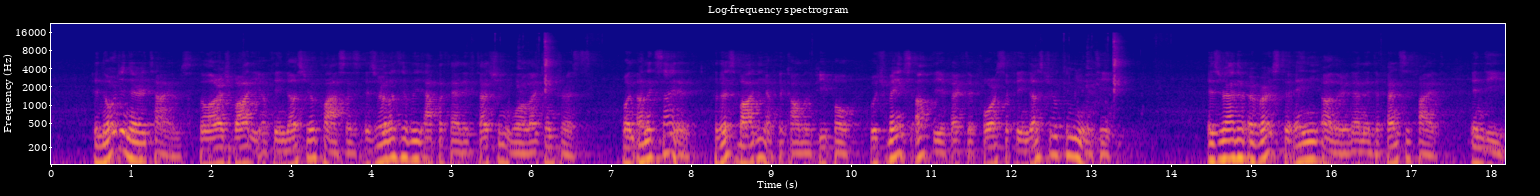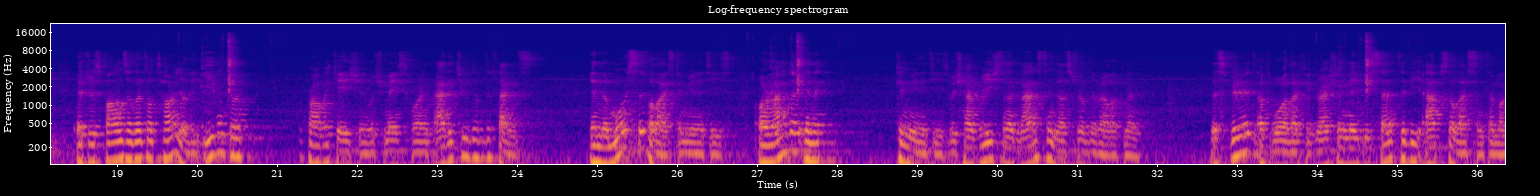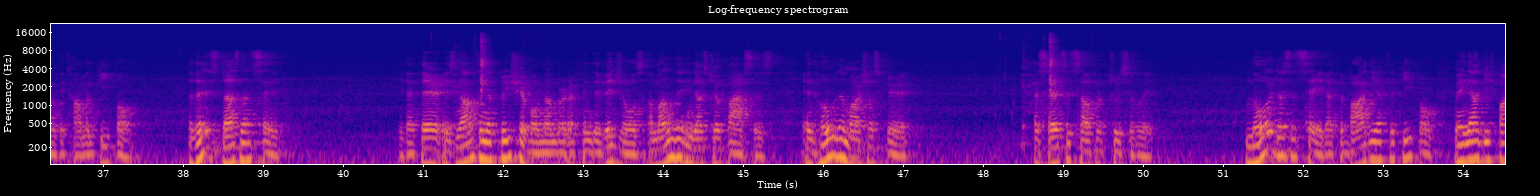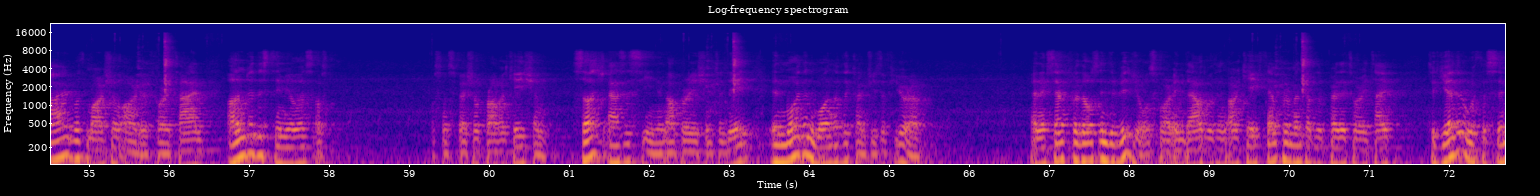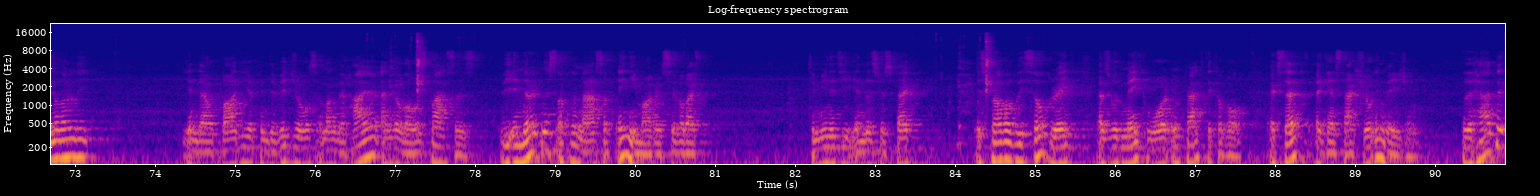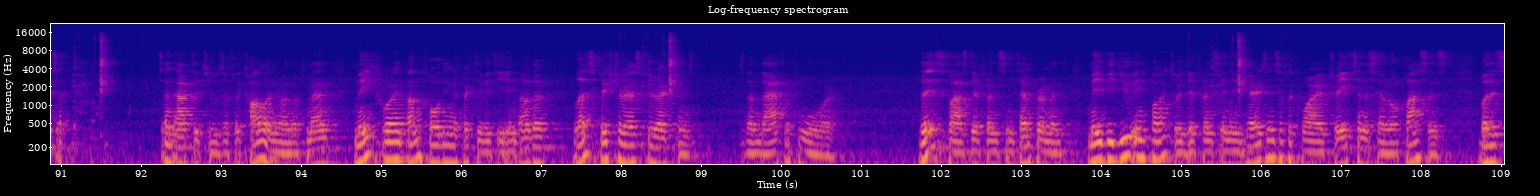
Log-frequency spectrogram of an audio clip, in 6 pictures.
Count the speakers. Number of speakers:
one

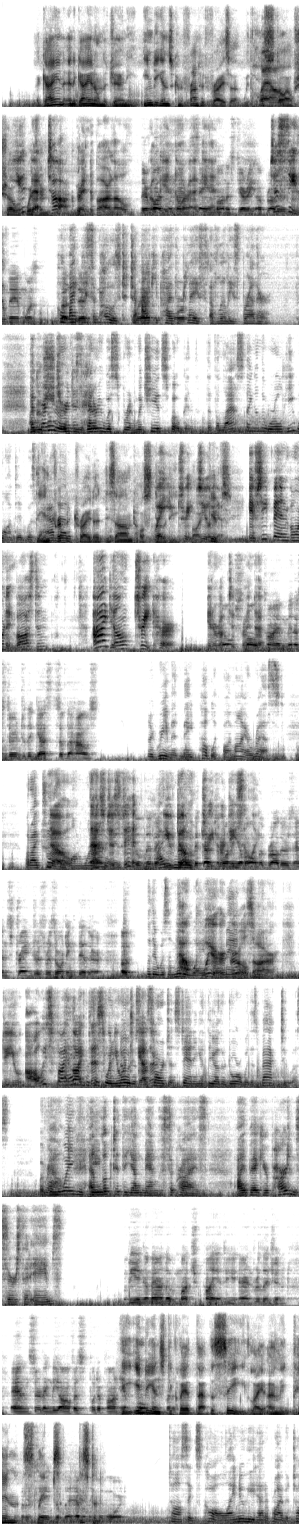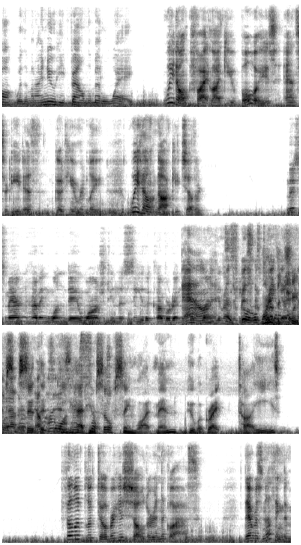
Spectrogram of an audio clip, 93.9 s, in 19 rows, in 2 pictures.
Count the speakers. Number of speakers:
five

